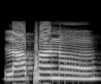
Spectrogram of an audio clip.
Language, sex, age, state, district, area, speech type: Bengali, female, 45-60, West Bengal, Hooghly, rural, read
